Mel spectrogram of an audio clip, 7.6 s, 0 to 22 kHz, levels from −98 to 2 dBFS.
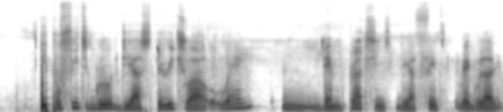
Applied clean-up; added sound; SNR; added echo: neural mask model Resemble Enhance denoiser.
